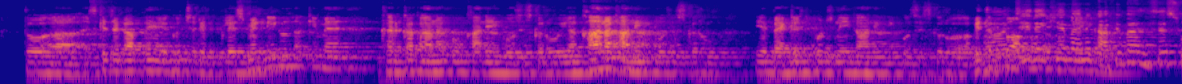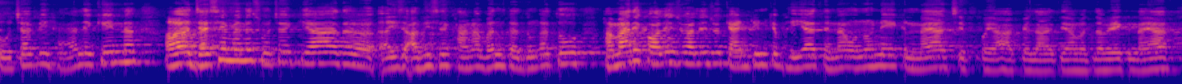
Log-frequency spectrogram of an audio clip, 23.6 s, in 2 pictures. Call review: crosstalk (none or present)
present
